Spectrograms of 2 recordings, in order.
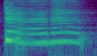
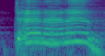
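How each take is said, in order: Both takes have the same delivery.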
